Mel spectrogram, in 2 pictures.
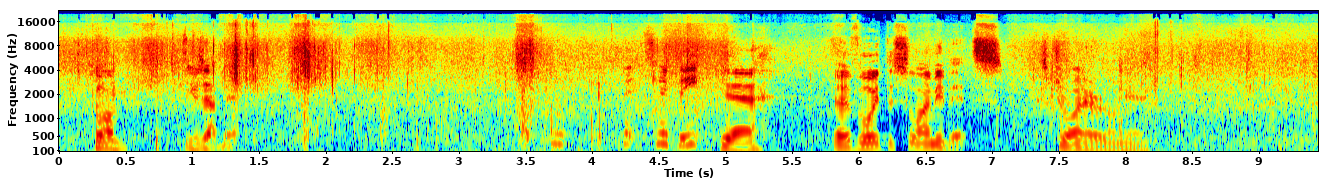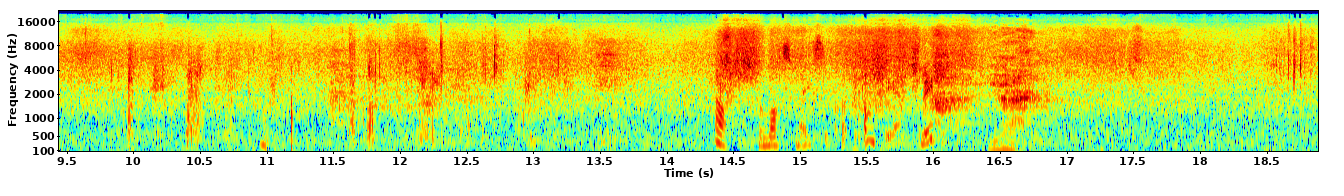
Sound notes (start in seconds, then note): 0.0 shuffling, footsteps; 10.3 shuffling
